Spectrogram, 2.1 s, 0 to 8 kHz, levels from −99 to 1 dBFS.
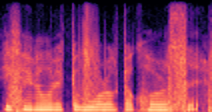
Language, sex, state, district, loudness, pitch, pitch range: Bengali, female, Assam, Kamrup Metropolitan, -13 LUFS, 210 Hz, 200-215 Hz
